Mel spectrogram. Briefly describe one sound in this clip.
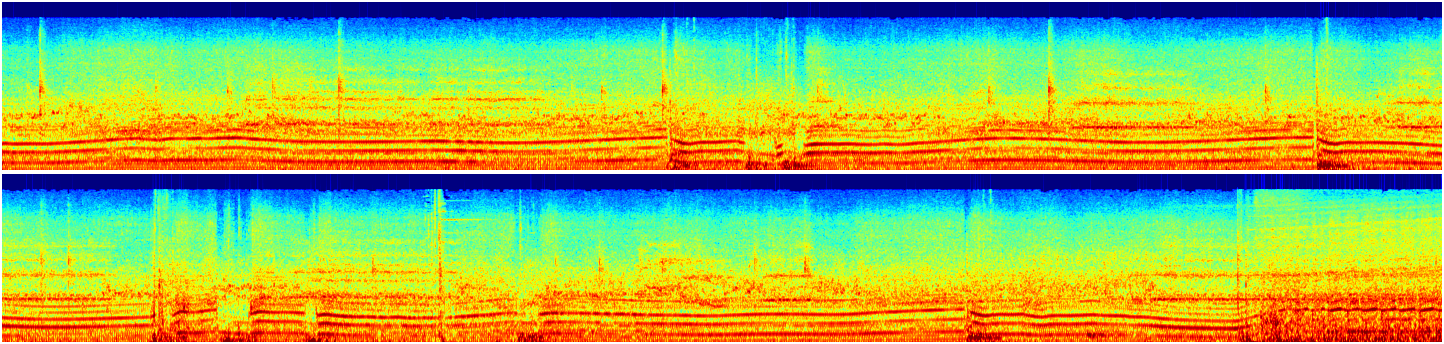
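A car engine drones loudly, rising and falling in pitch as it revs.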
